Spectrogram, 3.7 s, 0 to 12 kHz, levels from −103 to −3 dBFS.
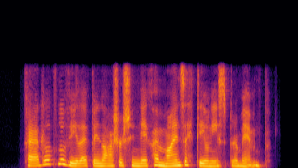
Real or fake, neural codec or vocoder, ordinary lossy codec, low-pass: fake; codec, 16 kHz, 0.8 kbps, ZipCodec; none; 7.2 kHz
